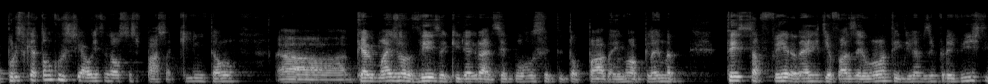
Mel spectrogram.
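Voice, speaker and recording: A man's voice: mid-range voice, darkish tone. A man hosting a live conversation, talking emphatically and often addressing his guest by name. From Pernambuco, Brazil. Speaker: live stream host. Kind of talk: casual conversation.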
